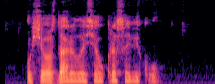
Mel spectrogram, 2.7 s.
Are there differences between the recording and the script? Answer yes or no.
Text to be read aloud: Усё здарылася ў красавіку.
no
